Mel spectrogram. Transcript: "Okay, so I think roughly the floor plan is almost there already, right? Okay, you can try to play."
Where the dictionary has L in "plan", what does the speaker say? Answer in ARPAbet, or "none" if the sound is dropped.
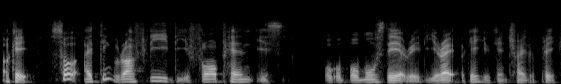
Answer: none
